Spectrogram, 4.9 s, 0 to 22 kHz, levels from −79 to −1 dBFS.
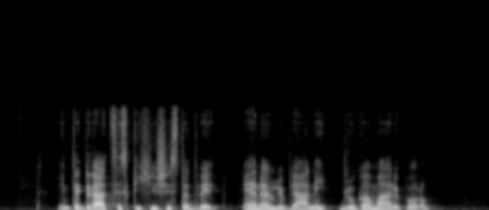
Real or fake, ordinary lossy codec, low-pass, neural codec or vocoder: fake; none; 10.8 kHz; codec, 32 kHz, 1.9 kbps, SNAC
